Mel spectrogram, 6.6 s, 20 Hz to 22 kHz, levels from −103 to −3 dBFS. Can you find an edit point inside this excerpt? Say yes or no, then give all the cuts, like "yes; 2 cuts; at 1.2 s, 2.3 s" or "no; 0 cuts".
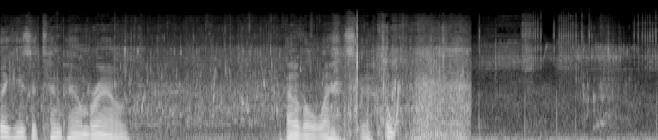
yes; 1 cut; at 4.7 s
